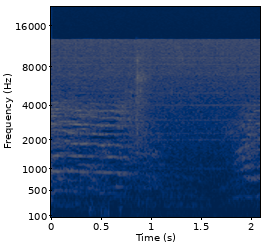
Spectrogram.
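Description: Faint, distant voices in a large room, fading to a near-silent lull about halfway through before faint voices return near the end.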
